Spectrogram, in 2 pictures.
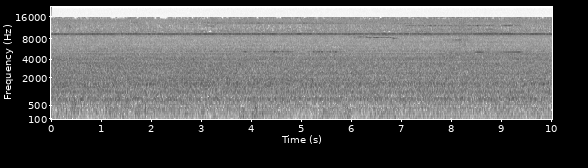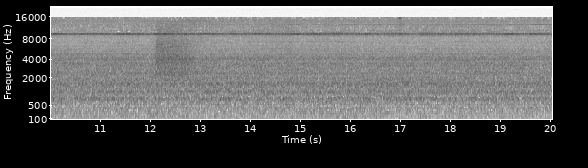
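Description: EP2K DC electric locomotive standing with its cooling fans and blowers running, a steady drone. A short hiss sounds about twelve seconds in.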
